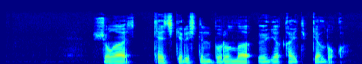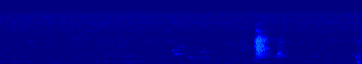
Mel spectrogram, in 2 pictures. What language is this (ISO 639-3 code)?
uig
